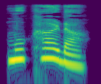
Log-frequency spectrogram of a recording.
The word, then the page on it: ಮುಖಾಡ: Kannada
